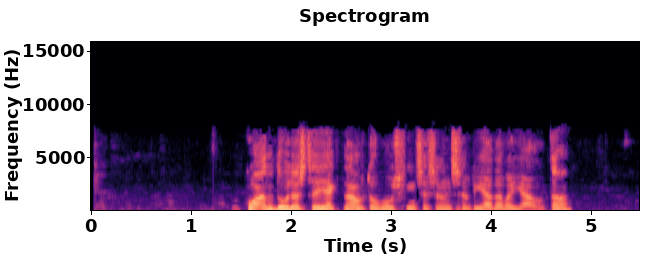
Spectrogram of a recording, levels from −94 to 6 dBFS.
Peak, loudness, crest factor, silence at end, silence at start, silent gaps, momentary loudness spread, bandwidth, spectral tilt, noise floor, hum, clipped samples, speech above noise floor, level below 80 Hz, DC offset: -2 dBFS; -16 LUFS; 16 dB; 0.7 s; 1.45 s; none; 8 LU; 8.2 kHz; -5 dB/octave; -61 dBFS; none; under 0.1%; 45 dB; -52 dBFS; under 0.1%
